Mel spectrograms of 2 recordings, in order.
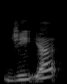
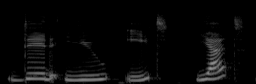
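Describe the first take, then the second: First: The first three words merge into one syllable. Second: Every word is said fully and separately. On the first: "Real spoken English" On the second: "Textbook English"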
